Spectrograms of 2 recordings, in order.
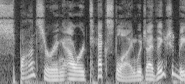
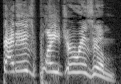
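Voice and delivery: high-pitched, drawn-out exasperation; exasperated outburst; slower than usual. Real, not acted. Radio host to CNN guest, exasperated and worked up. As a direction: push it up high, fed up and incredulous. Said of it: "I apologize for getting".

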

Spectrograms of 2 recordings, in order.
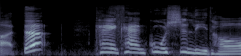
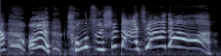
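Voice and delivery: much higher indignant cry; shouting frogs; 13 semitones higher than usual. Acted. Two frogs chase Milton over the worm, shouting high. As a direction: call after the thief, outraged. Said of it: "他们喊道".

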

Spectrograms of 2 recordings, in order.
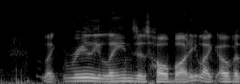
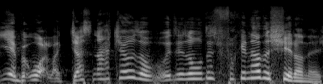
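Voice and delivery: high, insistent crazed interrogation; crazed squawking; 11 semitones higher, 4 dB louder than usual. Retold or imitated. Crazed man grilling girl about her nachos, squawking. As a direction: imitate a crazed man pressing with questions. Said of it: "kinda crazed voice".

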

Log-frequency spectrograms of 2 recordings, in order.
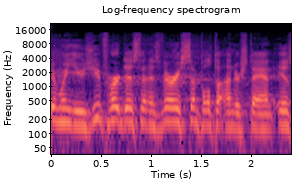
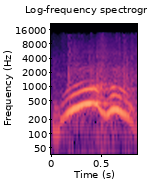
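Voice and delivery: excited whoop; 10 semitones higher than usual. Real, not acted. Preacher excited by goosebumps.

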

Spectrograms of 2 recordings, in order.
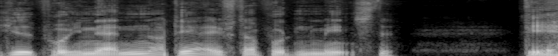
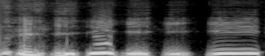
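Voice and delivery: quavering high goat titter; high bleating giggle; 4 dB louder than usual. Acted. Middle goat crossing the bridge, high bleating giggle.

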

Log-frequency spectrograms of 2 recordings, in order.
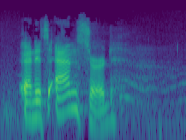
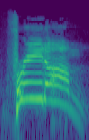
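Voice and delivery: high ringing cry of freedom; 13 semitones higher, 3 dB louder than usual. Retold or imitated. Dying Wallace crying out to his English tyrants. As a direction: cry it out with his last ounce of strength. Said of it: "he cried out".

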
